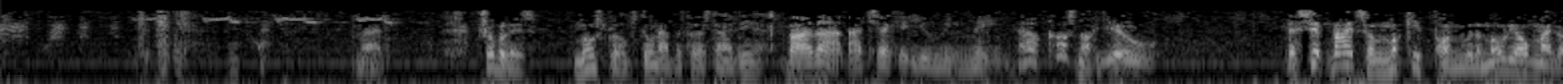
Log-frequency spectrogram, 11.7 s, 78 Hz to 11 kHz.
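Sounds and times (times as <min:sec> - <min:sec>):
woman imitating duck quacking: 0:00.0 - 0:02.2
faint steady hum: 0:00.0 - 0:11.7
speech: 0:03.6 - 0:08.8, 0:09.6 - 0:11.7.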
